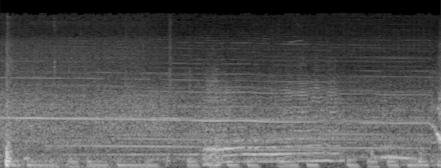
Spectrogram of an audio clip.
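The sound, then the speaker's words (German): A diesel car engine, likely with a failed injector, now runs smoothly and steadily at idle for several seconds, a smooth continuous hum with a low rhythmic throb, fairly loud, with no voices. “Und jetzt läuft er rund.”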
